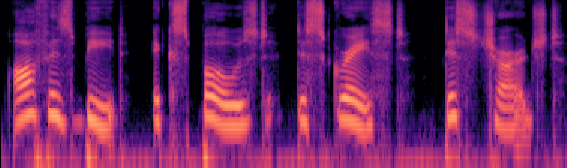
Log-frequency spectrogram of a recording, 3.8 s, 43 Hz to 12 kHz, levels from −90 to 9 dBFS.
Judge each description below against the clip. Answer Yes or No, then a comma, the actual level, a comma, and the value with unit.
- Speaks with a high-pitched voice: Yes, high, 205 Hz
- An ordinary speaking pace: No, slow, 95 wpm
